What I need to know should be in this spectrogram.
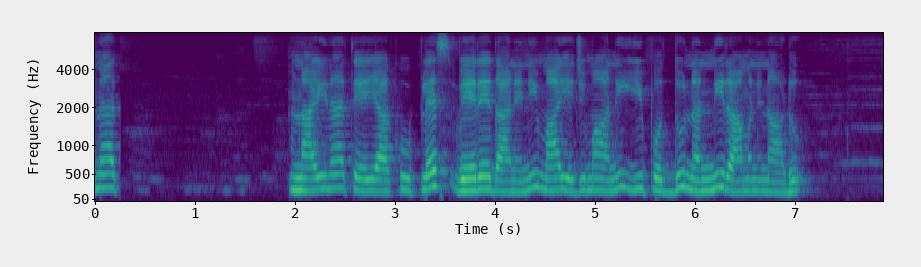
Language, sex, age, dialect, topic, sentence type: Telugu, female, 25-30, Southern, agriculture, statement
